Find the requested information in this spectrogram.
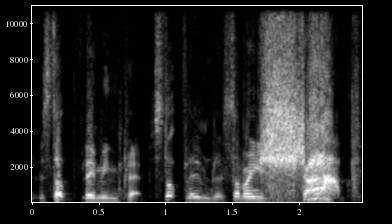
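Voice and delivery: imitated fed-up outburst; building to a snap. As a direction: drone the line, then suddenly yell. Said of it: "It's just the build up to it".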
